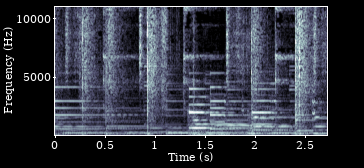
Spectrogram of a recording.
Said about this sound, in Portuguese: compôs a trilha sonora original que você está ouvindo aí.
